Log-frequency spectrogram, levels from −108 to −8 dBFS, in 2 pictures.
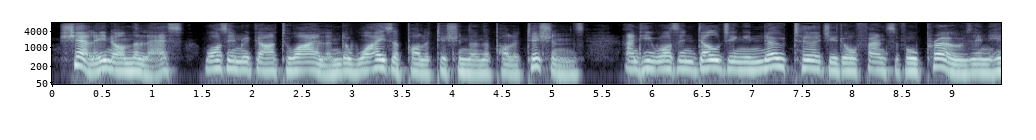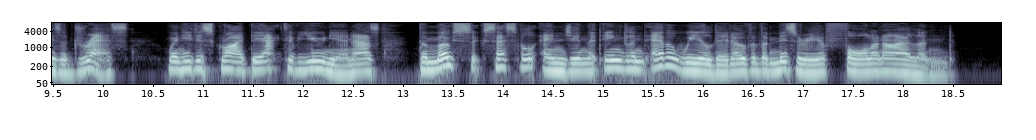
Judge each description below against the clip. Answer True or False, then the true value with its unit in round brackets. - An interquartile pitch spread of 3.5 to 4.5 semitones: True (4.2 semitones)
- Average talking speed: True (160 wpm)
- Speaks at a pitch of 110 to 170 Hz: True (135 Hz)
